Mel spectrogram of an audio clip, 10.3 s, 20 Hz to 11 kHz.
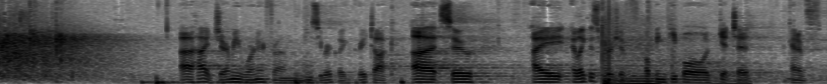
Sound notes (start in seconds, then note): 7.6 mike feedback noise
